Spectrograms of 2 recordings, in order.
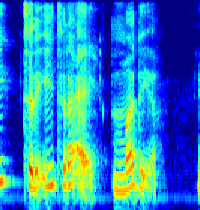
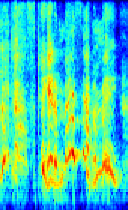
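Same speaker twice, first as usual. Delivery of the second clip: high-pitched, laughing retold scare; mock fright; 11 semitones higher than usual. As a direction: exclaim it high, half laughing at your own fright. Retells her scared exclamation, laughing.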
